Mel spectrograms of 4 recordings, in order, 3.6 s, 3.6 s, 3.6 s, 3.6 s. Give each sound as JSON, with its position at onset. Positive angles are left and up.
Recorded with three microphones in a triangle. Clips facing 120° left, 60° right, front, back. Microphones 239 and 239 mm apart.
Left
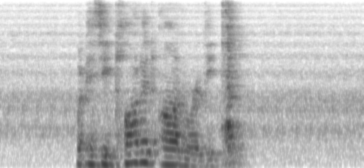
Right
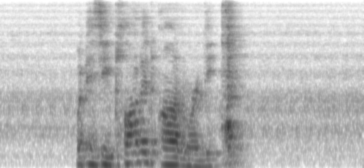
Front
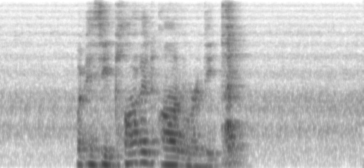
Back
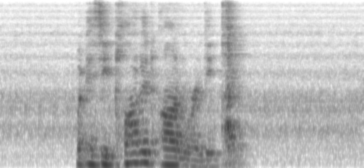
{"t": 0.8, "sound": "a man speaking", "azimuth_deg": -150, "distance_m": 1.9}
{"t": 2.2, "sound": "a microwave", "azimuth_deg": 35, "distance_m": 0.6}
